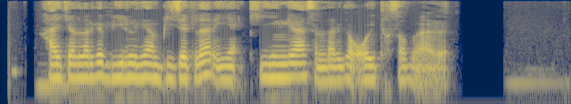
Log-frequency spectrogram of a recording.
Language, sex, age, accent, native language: Uzbek, male, 18-24, Namangan, Uzbek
